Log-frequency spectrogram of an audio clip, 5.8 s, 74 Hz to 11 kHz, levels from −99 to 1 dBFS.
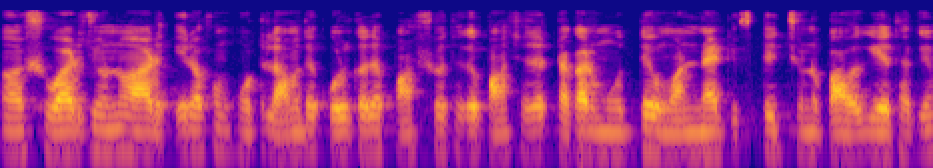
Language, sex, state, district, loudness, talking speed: Bengali, male, West Bengal, Kolkata, -20 LUFS, 225 wpm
